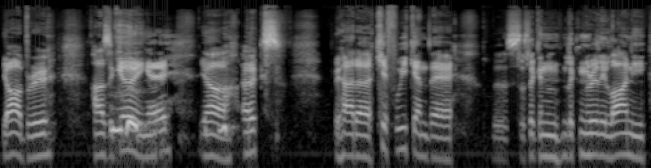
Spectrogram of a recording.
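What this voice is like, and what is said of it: Exaggerated South African Vaal accent, drawn-out vowels. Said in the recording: “your sort of Vali accent, where that's where I'm from, where Elon's from, the Transvaal. And then it's like these sort of drawn out vowels”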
